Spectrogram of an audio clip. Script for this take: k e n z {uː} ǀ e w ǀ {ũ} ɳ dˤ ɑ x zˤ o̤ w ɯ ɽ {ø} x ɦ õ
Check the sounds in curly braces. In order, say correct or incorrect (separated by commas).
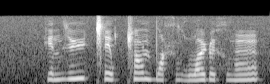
incorrect, correct, correct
